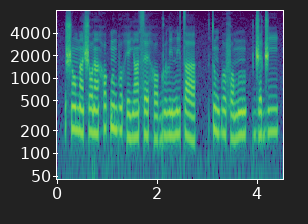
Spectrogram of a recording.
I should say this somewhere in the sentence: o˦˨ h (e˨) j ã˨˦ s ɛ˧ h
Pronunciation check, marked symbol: correct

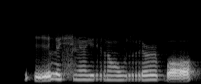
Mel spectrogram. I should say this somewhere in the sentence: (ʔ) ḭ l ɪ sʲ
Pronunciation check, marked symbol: correct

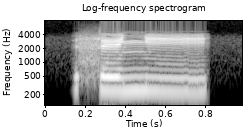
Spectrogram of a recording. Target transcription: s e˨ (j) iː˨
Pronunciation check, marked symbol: incorrect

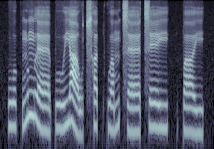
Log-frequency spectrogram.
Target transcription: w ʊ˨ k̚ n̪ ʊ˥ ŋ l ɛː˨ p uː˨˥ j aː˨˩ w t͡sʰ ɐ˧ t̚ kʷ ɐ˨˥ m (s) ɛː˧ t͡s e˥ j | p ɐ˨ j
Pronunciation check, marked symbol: incorrect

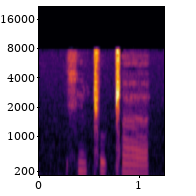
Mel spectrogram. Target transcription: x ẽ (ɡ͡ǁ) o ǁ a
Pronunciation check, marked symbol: incorrect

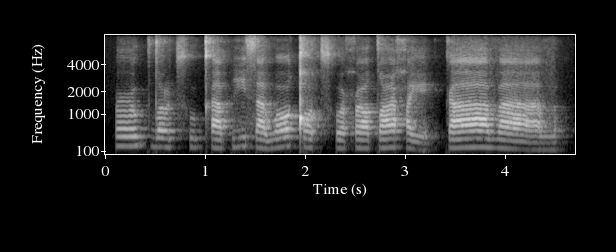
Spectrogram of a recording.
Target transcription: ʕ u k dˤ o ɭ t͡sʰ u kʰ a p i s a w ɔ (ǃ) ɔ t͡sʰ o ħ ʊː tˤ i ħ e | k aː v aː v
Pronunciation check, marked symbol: correct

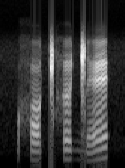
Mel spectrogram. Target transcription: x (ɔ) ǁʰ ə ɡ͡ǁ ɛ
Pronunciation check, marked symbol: correct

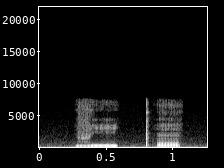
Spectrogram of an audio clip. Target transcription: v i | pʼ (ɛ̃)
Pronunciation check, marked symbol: correct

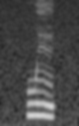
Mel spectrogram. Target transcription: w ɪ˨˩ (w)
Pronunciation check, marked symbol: incorrect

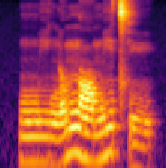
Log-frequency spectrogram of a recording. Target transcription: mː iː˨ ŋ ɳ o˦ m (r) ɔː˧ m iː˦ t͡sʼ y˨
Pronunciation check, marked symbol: incorrect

